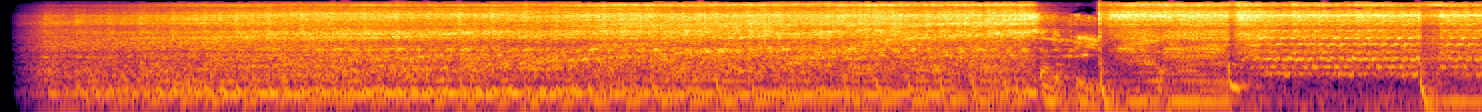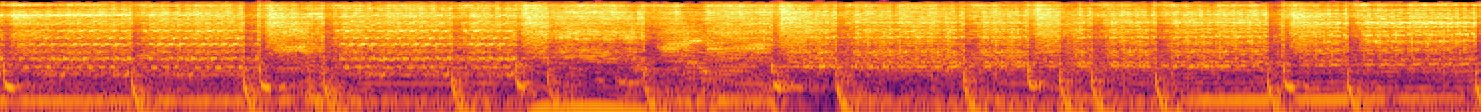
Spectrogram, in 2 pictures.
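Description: Dubstep-style electronic dance music from a DJ set played through PA speakers: a dense build-up, a brief break about seven seconds in, then a steady beat with heavy bass.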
